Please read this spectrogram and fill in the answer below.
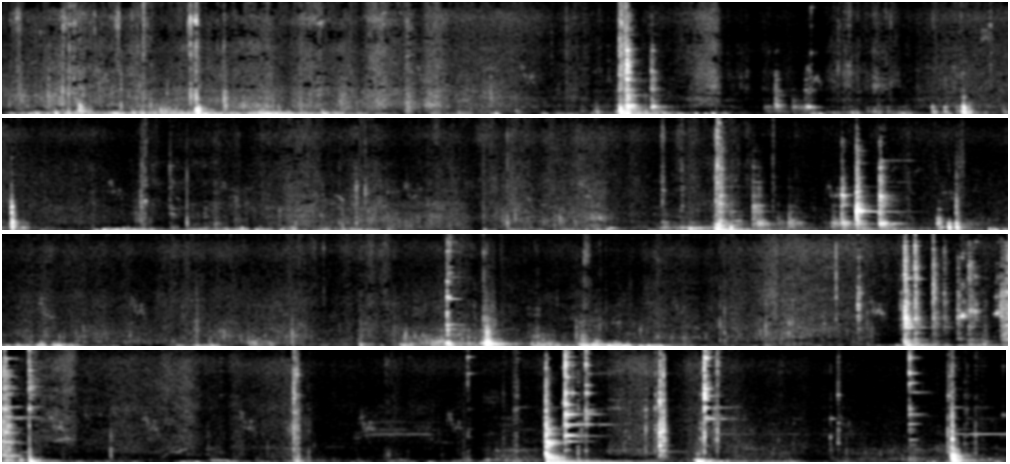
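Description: Boat-trailer tie-down straps being unfastened and unhooked: scattered clicks, metal clinks and knocks with handling rustle.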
